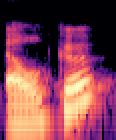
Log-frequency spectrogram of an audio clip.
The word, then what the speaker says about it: Elke: E from my name, which is Elke, but Americans might pronounce it like Elke because apparently is really hard for Americans to pronounce, but that's okay.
